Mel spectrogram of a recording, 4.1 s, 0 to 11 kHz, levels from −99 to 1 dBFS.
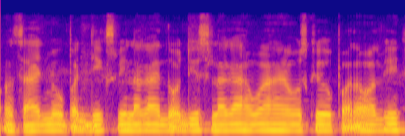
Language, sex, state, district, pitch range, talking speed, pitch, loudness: Hindi, male, Odisha, Khordha, 100-105 Hz, 250 wpm, 105 Hz, -13 LUFS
